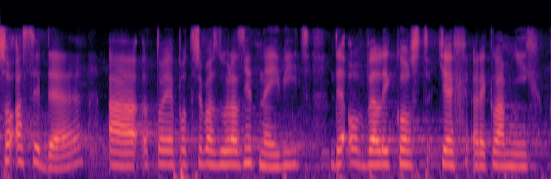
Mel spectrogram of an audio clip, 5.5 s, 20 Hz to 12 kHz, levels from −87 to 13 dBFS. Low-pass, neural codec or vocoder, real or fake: 7.2 kHz; none; real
